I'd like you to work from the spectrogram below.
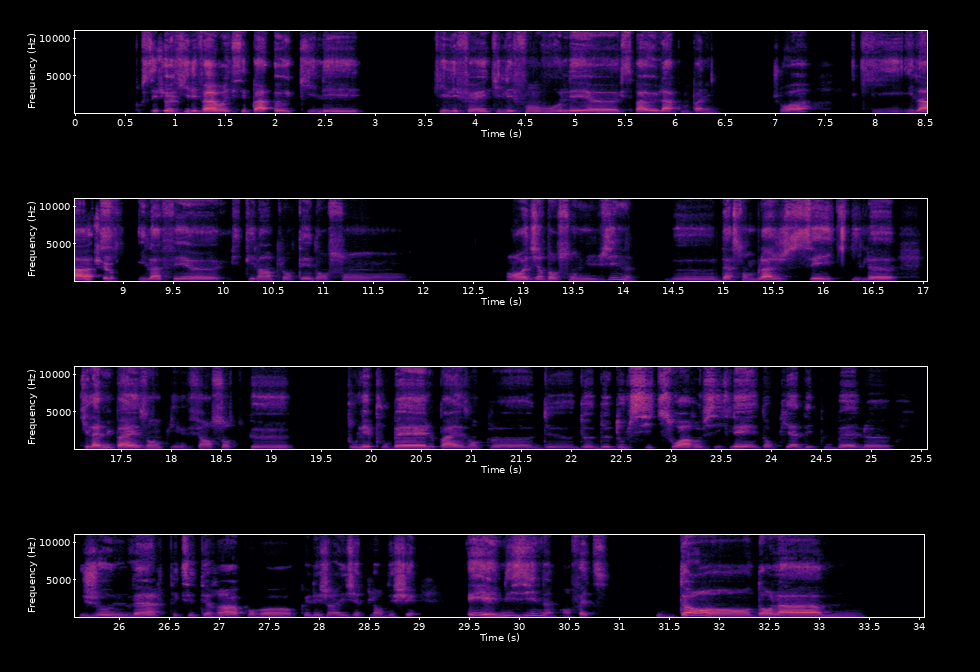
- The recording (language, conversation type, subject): French, unstructured, Pourquoi certaines entreprises refusent-elles de changer leurs pratiques polluantes ?
- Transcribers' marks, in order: stressed: "dans"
